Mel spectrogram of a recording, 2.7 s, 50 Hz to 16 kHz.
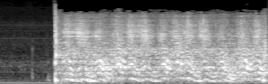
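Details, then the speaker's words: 1935 Mercedes stored 7 years, with points-and-condenser ignition, cranked by jumping the Ford starting relay. Steady starter churn but no firing at all; no spark was found and the points were later cleaned. Cranking, no start. "no I bet she's got no spark should've fired"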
